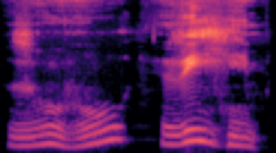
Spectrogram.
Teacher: रा की ज़ेर यानी बारीक पढ़ी जाएगी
